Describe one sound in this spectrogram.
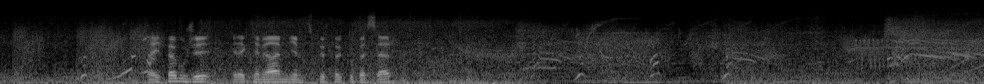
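Energy blasts whoosh and rumble in a video game.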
